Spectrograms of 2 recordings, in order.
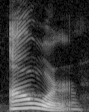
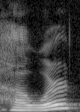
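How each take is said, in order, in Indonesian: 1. Langsung diawali dengan bunyi vokal. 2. Diawali dengan bunyi h yang diucapkan. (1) "H-nya hilang" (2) "bukan hour"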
